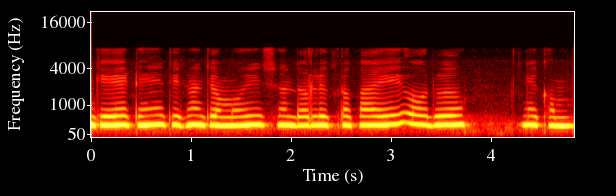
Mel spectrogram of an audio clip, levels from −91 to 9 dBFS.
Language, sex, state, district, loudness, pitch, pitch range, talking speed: Hindi, female, Bihar, Jamui, -13 LUFS, 280 Hz, 275-285 Hz, 150 wpm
